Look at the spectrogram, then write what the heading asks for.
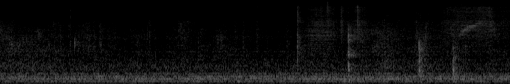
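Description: A one-pot meal stirred in a pan, soft scraping and faint sizzling running steadily, with a few brief sharper clinks near the end.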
